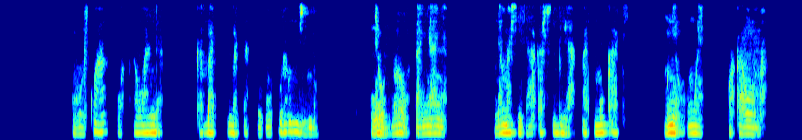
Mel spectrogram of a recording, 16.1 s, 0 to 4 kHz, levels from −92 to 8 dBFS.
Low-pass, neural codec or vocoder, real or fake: 3.6 kHz; codec, 16 kHz, 16 kbps, FreqCodec, larger model; fake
